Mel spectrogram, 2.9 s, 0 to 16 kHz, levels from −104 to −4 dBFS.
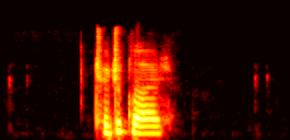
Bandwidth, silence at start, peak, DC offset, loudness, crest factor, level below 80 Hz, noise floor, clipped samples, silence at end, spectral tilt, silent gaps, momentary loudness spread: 8 kHz; 0.95 s; 0 dBFS; under 0.1%; -17 LUFS; 20 dB; -56 dBFS; under -90 dBFS; under 0.1%; 1.3 s; -5.5 dB/octave; none; 13 LU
